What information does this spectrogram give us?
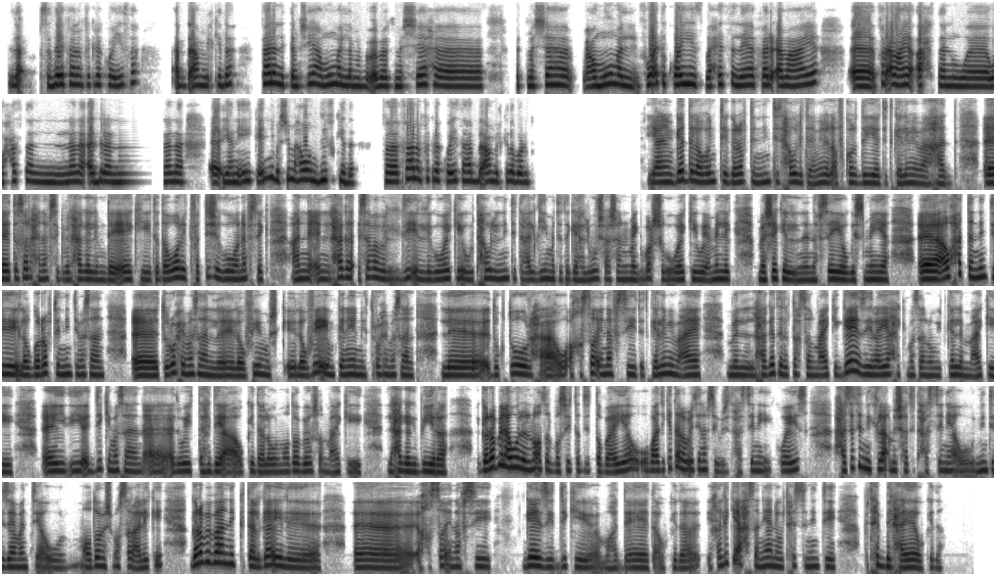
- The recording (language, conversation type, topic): Arabic, advice, إيه الخطوات الصغيرة اللي أقدر أبدأ بيها دلوقتي عشان أرجّع توازني النفسي؟
- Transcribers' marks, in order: sniff; distorted speech; tapping; other background noise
